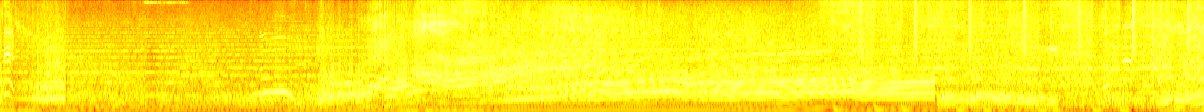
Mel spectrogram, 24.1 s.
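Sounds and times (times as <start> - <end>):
background music with bass line: 0.0 - 24.0
car engine revving: 6.1 - 24.0.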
